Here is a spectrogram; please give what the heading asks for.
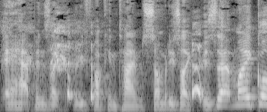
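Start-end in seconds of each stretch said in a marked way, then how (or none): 2.0-2.7 high-pitched imitation of a worried onlooker; hammed-up, high questioning; mock alarmed question. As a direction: ask it in pretend alarm. Acting a townsperson's alarmed question.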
